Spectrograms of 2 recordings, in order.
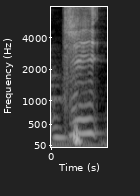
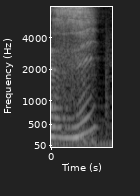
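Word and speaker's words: ぢ: attention à ça, hein, un chi plus des petits tenten, ça fait pas zi, mais ça fait ji, avec un D prononcé, ji, za, ji, zu, ze, zo, za, ji, zu, ze, zo.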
